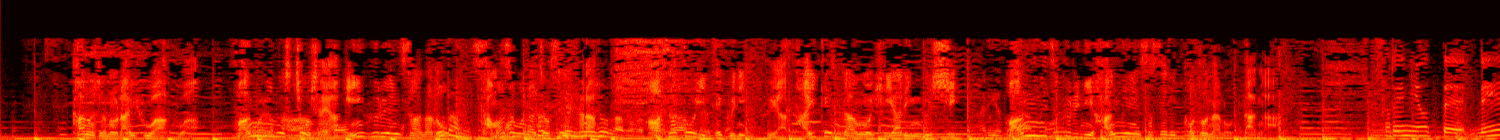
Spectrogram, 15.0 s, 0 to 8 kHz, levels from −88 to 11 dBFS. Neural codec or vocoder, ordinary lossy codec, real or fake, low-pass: none; MP3, 24 kbps; real; 7.2 kHz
